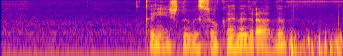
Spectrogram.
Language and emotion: Russian, neutral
